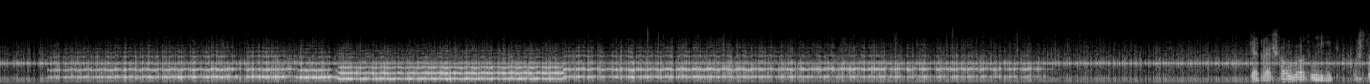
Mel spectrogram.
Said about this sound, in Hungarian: kedves hallgatóink, néhány másodperc múlva 6 órakor megszólal tárogatónk hangja.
